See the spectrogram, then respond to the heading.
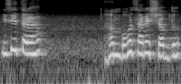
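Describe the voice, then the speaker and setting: A woman teaching a Hindi class, explaining pronunciation slowly and patiently, spelling out sounds syllable by syllable. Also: high voice, a little mellow, a little hiss or hum.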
